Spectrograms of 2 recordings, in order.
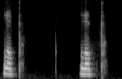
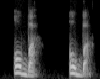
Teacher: voiced B loses its voice and becomes its voiceless counterpart P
